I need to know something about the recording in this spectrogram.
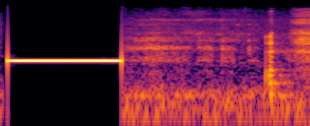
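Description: A censor bleep: one steady, high-pitched electronic beep lasting under a second, with all other sound muted beneath it. After the bleep there is only faint room tone.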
